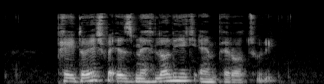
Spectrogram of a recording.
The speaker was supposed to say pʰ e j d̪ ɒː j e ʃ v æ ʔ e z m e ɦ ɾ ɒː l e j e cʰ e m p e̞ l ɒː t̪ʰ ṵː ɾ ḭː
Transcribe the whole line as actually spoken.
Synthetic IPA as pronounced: pʰ e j d̪ ɒː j e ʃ v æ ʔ e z m e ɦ l ɒː l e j e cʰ e m pʰ e̞ ɾ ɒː t̪ʰ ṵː ɾ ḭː

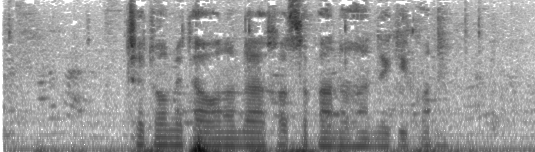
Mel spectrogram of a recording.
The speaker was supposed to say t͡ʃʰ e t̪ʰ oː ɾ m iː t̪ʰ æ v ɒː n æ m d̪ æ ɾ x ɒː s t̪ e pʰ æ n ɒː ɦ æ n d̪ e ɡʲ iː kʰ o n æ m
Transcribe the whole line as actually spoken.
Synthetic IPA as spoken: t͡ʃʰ e t̪ʰ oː ɾ m iː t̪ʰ æ v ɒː n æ m d̪ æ ɾ x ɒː s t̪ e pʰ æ n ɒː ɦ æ n d̪ e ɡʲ iː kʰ o n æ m

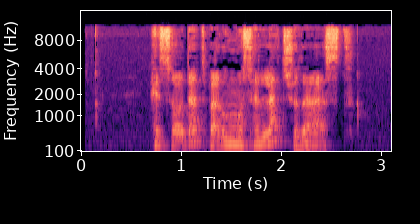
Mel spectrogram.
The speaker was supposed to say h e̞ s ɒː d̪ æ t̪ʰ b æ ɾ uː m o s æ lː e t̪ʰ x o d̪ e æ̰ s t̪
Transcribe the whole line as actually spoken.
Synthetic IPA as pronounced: h e̞ s ɒː d̪ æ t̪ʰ b æ ɾ uː m o s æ lː æ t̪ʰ ʃ o d̪ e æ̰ s t̪

